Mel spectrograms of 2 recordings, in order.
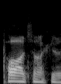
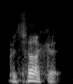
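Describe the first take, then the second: First: The first vowel is fully pronounced. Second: The first vowel is dropped almost entirely. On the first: The speaker is not from the local area. The speaker calls it wrong. "it's not Pawtucket" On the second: The speaker is a local. The speaker calls it right. "P P apostrophe T U C"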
